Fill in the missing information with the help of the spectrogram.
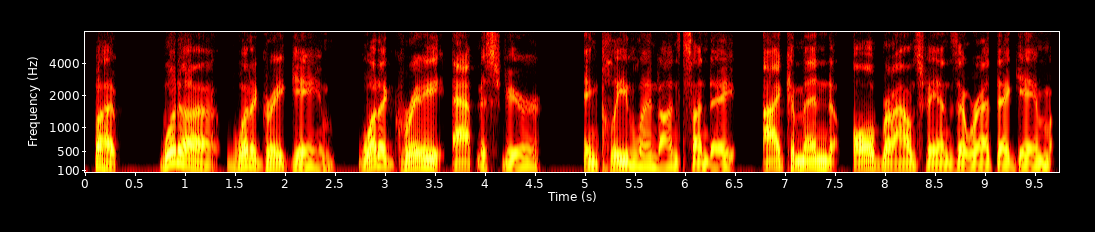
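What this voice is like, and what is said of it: Strained, worn-out voice. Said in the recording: “My voice is a little shot, a little under the weather”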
